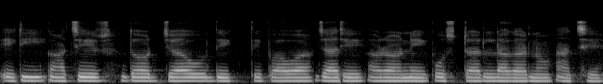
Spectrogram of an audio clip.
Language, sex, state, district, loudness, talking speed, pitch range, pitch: Bengali, female, West Bengal, Dakshin Dinajpur, -25 LUFS, 120 wpm, 160-170 Hz, 165 Hz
